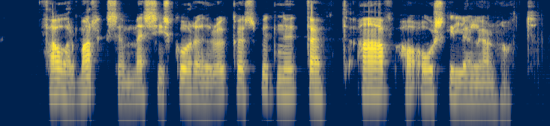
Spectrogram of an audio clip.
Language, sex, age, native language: Icelandic, male, 40-49, Icelandic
